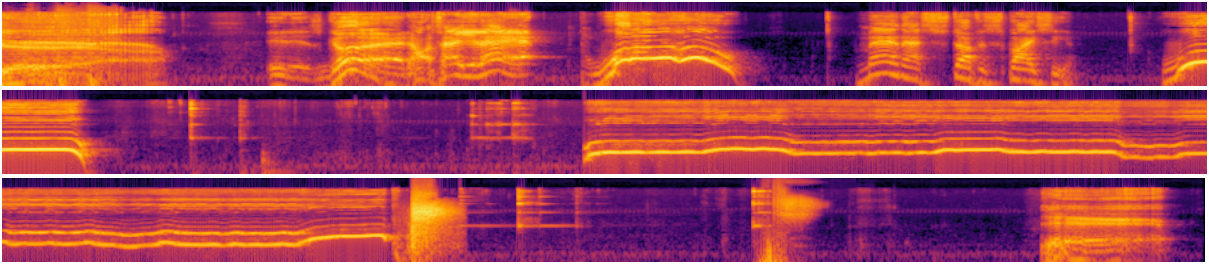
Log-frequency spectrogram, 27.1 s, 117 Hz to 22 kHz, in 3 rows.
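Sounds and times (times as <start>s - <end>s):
man humming a tune: 0.0s - 0.9s.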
